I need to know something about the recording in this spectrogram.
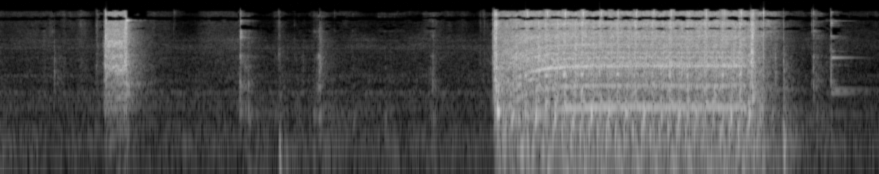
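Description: A short hiss about a second in. Then, near four seconds in, a small motor whirs up quickly to a steady pitch, runs for about two seconds and cuts off abruptly.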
